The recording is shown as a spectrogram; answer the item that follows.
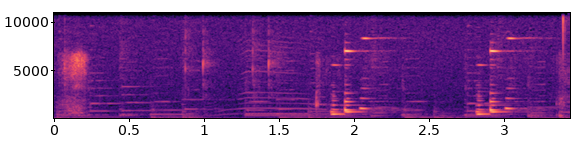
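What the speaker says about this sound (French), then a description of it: "Ah, là, il y a un chat." A cat meows a few times in a video game, short tonal cries mixed with chiming game music and dings, fairly close and clear, with no speech.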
